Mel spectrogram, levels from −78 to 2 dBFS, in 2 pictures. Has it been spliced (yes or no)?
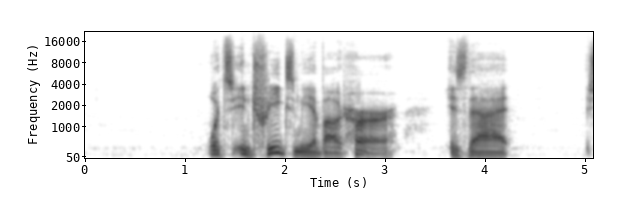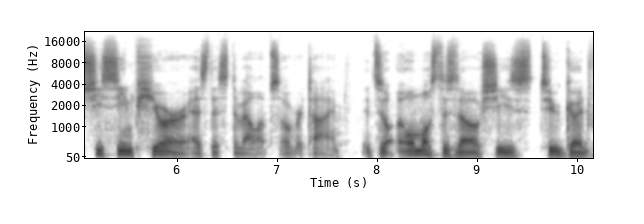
yes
